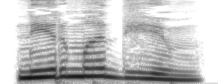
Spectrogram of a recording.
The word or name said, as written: ನಿರ್ಮಧ್ಯಂ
